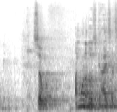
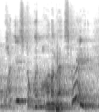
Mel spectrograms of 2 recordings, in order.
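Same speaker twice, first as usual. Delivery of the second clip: higher and slow, laughing disbelief; baffled; 9 semitones higher, 4 dB louder, slower than usual. Retold or imitated. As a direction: stare at the screen in amused confusion. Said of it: "I'm like".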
